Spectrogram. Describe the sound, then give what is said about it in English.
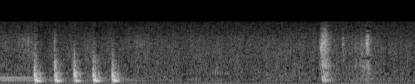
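Five quick, firm knocks on the wooden door of number 16, Rue de Roche in Paris, at night, in an even rhythm and clear, followed after a pause by a couple of fainter thumps and clicks like a latch or the door being handled. “makes his way through the maze of Paris traffic and knocks at the door of number 16, Rue de Roche.”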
